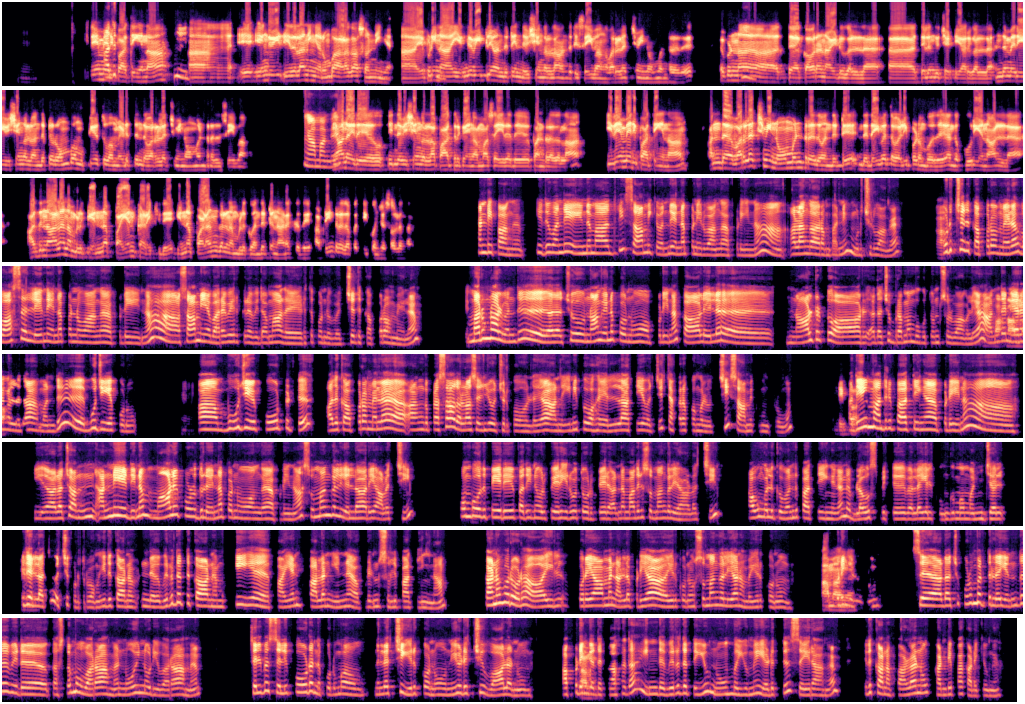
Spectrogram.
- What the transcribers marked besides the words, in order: other background noise; drawn out: "அப்டீன்னா"; unintelligible speech; drawn out: "காலையில"; other noise; drawn out: "அப்டீன்னா"; in English: "ப்ளவுஸ் பிட்டு"
- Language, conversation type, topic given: Tamil, podcast, வீட்டில் வழக்கமான தினசரி வழிபாடு இருந்தால் அது எப்படிச் நடைபெறுகிறது?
